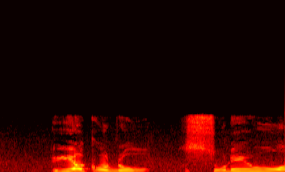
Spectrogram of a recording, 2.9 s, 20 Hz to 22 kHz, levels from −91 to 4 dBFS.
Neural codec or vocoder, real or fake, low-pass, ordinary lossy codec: none; real; 7.2 kHz; none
